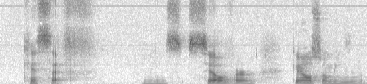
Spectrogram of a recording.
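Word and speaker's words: כסף: And it has the dad or the dagesh in it, and therefore it's the hard pronunciation. So it's not a ch, it's k. The vowels, both of them are e sounding, so it will be ke, se, and the final letter is f.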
